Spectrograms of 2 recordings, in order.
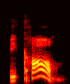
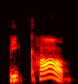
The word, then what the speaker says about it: become: Ini become ada dua sukata ya be sama come syllables penekanannya nanti guys di suku kata yang kedua. Jadi kita mau bilang become no just say become ada penekanannya kan? become gitu guys.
